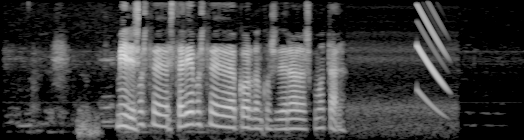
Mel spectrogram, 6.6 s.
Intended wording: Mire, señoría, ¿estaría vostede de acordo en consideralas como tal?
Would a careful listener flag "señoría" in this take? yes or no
yes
